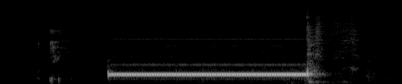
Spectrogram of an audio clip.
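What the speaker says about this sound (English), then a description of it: "let's see if he picks up the phone." An outgoing phone call to a seller: a couple of faint clicks, then a single steady ringback tone held for about two seconds before cutting off with a click.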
